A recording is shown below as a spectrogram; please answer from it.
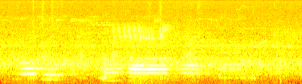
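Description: Faint bird calls: short whistled notes, with a quick high trill about two seconds in.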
